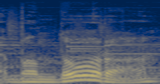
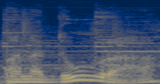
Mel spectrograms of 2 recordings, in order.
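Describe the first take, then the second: First: It is said the Palestinian way. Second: It is said the Lebanese way.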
